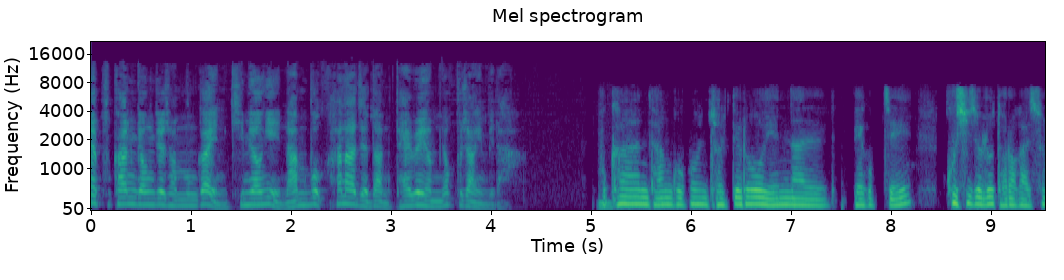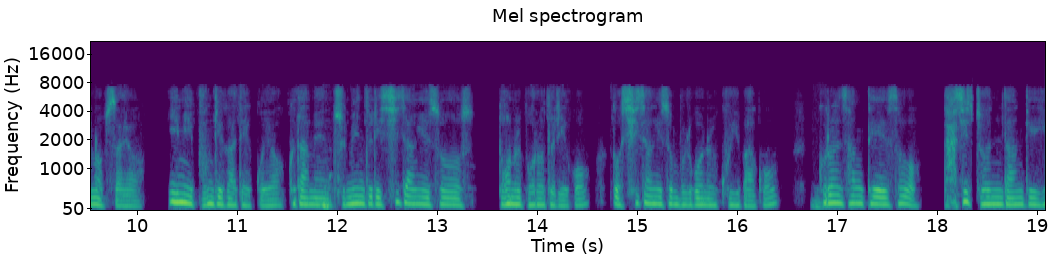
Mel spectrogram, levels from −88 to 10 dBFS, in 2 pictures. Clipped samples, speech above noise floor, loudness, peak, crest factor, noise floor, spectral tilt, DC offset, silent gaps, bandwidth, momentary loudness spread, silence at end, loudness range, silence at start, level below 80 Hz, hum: under 0.1%; 45 dB; -25 LUFS; -8 dBFS; 16 dB; -69 dBFS; -6 dB/octave; under 0.1%; 13.57-13.61 s, 17.89-18.07 s; 12.5 kHz; 12 LU; 0 s; 7 LU; 0 s; -58 dBFS; none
